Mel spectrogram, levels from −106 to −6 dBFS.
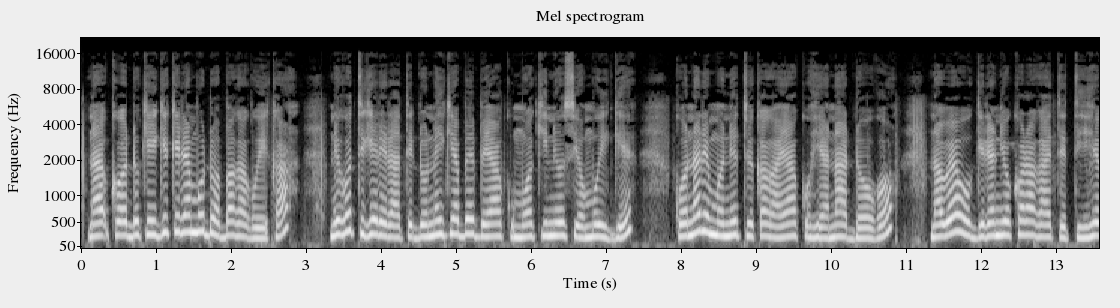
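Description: Nothing goes wrong anywhere in this bit of speech, so there's no technical fault to point to at any moment along the way.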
